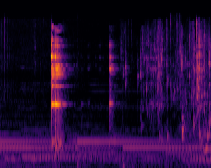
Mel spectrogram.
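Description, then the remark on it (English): A glass clinks sharply, then liquid trickles and splashes into it in uneven spurts over a steady low background hum. No one speaks. “Having to pour in this glass, I have to turn from my wicked ways.”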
